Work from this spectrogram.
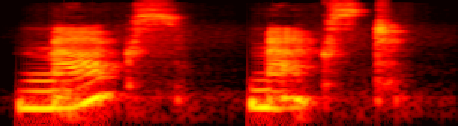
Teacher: although max ends with an x it has the sound of an s so we follow the rule to give the e d a t sound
